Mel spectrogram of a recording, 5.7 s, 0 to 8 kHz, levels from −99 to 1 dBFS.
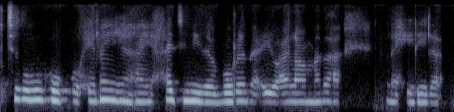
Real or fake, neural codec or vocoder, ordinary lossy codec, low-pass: fake; codec, 16 kHz, 2 kbps, X-Codec, HuBERT features, trained on general audio; Opus, 24 kbps; 7.2 kHz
